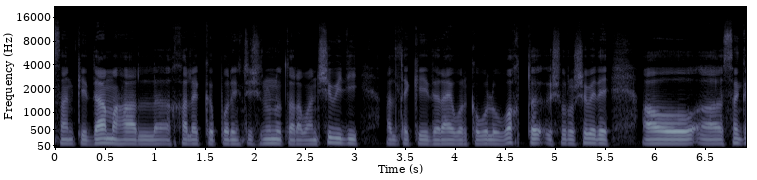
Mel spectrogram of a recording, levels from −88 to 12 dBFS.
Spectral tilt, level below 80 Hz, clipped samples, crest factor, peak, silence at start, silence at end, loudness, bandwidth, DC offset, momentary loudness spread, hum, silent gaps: -6 dB/octave; -84 dBFS; under 0.1%; 20 dB; -18 dBFS; 0 s; 0 s; -40 LUFS; 14.5 kHz; under 0.1%; 10 LU; none; none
